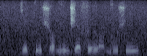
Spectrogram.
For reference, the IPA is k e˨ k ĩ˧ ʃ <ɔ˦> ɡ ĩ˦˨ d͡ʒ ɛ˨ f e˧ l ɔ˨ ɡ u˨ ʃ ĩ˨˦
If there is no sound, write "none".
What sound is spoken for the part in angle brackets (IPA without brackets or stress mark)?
ɔ˦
